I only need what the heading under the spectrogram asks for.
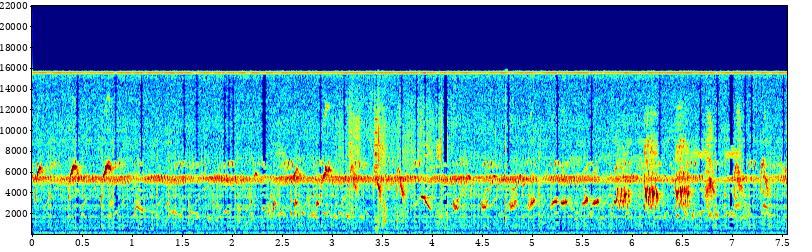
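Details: Long-tailed shrike (Lanius schach) near Udaipur, Rajasthan, in August, on a birding trip, sings a varied run of short chirps and whistles mimicking other birds such as rain quail, rock bush quail, spotted owlet and myna, over a constant high insect drone.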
